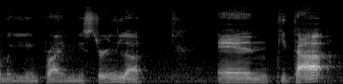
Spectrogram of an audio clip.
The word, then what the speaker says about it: Pita: And Pita, okay, that's how pala you pronounce it, not Pita.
